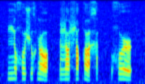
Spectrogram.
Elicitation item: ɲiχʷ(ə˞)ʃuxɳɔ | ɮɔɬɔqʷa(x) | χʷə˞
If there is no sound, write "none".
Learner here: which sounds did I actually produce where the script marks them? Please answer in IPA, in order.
ə˞, x

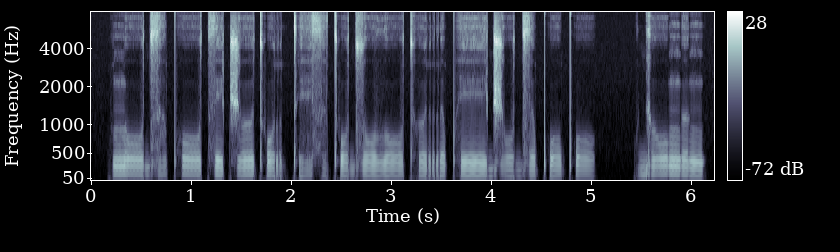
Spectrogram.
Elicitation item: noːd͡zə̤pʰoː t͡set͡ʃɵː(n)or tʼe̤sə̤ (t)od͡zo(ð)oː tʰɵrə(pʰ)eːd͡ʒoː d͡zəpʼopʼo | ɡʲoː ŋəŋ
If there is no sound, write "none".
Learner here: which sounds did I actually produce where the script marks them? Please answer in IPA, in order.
tʼ, tʼ, ð, pʰ

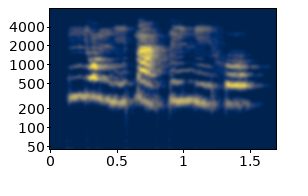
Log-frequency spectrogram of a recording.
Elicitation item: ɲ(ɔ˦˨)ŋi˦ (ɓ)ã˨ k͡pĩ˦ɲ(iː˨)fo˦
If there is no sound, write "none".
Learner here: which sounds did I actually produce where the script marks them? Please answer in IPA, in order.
ɔ˦˨, ɓ, iː˨

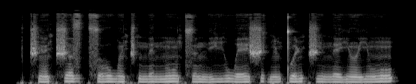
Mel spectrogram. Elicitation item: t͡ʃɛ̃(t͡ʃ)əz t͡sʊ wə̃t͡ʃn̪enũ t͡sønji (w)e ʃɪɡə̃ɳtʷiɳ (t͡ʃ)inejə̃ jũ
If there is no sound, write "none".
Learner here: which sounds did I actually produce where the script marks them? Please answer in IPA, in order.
t͡ʃ, w, t͡ʃ

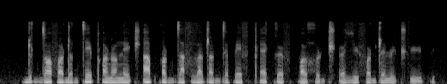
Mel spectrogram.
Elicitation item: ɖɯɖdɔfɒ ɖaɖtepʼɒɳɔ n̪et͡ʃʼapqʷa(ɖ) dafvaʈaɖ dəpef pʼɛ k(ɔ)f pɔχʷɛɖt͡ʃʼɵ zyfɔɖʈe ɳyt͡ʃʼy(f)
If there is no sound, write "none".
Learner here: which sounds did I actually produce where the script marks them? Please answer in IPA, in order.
ɖ, ɵ, p

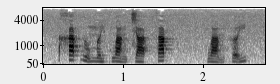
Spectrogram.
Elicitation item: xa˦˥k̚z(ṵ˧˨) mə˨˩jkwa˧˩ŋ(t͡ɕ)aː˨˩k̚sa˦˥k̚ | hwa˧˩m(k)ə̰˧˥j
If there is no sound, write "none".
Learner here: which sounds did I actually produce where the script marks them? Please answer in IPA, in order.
ṵ˧˨, t͡ɕ, k

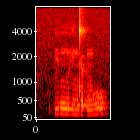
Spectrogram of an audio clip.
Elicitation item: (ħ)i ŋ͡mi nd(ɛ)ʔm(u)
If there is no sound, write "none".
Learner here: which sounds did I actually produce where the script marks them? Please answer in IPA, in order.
ʔ, ø, u

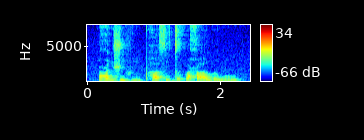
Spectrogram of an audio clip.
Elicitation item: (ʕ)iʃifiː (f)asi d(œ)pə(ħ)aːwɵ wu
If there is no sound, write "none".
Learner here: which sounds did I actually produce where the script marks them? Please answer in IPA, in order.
ʕ, pʰ, ə, ħ

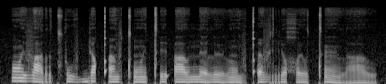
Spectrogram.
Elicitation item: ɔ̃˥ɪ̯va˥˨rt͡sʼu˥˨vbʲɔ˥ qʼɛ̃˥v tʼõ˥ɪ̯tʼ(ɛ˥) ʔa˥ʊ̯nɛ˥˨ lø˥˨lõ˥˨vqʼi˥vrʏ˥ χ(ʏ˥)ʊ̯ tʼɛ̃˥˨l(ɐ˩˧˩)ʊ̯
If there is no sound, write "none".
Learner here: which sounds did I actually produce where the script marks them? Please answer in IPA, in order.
ɪ˥, ʏ˥, a˩˧˩

